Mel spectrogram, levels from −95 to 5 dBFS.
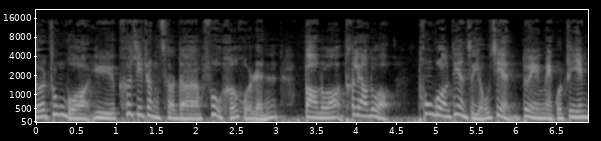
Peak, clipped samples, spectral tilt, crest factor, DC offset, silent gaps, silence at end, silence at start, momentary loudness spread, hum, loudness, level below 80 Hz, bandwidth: -14 dBFS; under 0.1%; -6.5 dB/octave; 14 dB; under 0.1%; none; 0 s; 0 s; 5 LU; none; -30 LUFS; -46 dBFS; 15.5 kHz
